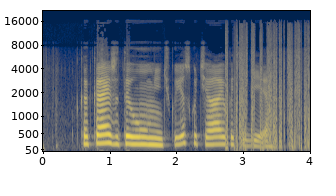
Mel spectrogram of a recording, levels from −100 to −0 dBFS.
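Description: At 0.81 to 0.98 s the loudest syllable takes on a harsh, crackling edge. This is microphone overload: the input gain was likely set too high, pushing peaks about 4 dB past the converter's ceiling so that around a tenth of the samples have their tops sheared off. At 0.82 s the whole level, voice and background together, drops abruptly by about 2 dB. That is the microphone volume stepped down, likely the call software cutting the input gain in one step in reaction to that distorted peak. The same gritty edge returns from 1.25 to 1.30 s, likely overload again, with peaks about 2 dB over and roughly a sixth of samples clipped. Further sudden level drops follow at 1.83 s, about 6 dB, and at 2.85 s, about 3 dB, each likely another automatic step down in input volume. From 2.74 s to the end, an irregular scratching crackle chops the signal. This is loose connector crackle, a worn or dirty contact rapidly making and breaking as it moves.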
